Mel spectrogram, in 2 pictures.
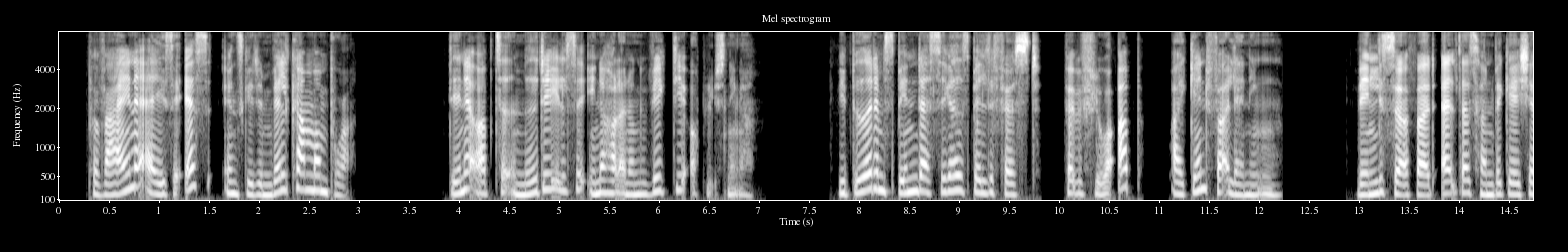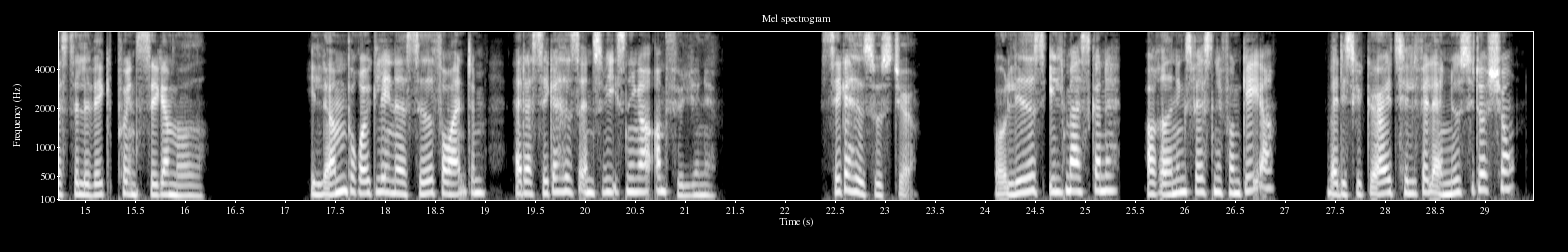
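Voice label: Danish Corporate; GoLocalise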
